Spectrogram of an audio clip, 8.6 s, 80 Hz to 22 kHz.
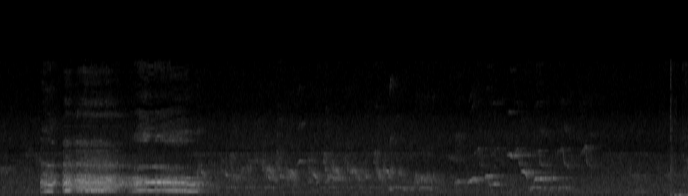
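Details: In a Wainiha yard in 2013, on a morning beside a flowing brook, a rooster gives one loud, hoarse crow lasting about a second and a half, followed by small birds chirping and twittering.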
